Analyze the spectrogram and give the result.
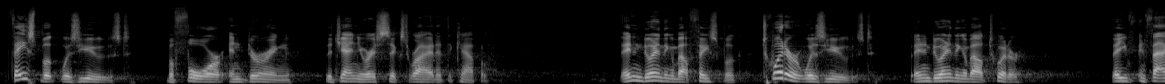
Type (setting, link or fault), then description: setting, large echoing room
